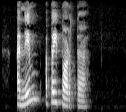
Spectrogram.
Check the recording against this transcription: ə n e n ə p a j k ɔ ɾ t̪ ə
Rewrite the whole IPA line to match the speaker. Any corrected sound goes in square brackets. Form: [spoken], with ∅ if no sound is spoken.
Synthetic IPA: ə n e [m] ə p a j [p] ɔ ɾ t̪ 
